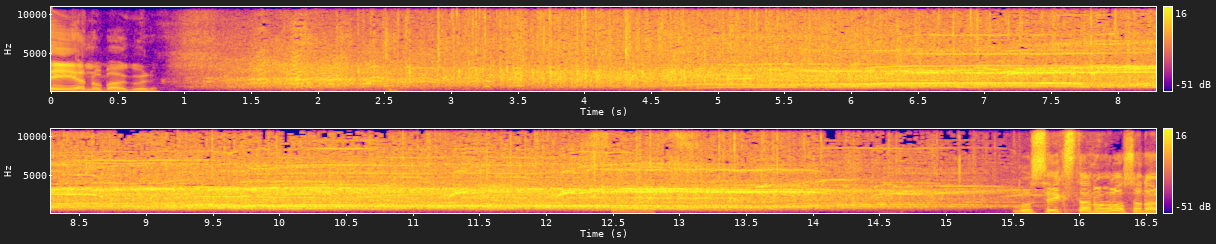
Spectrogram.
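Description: A large crowd cheers and applauds loudly in a big hall.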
